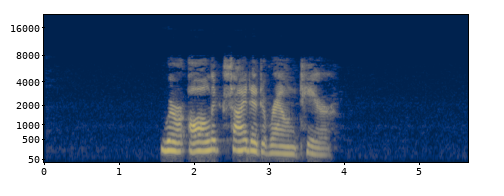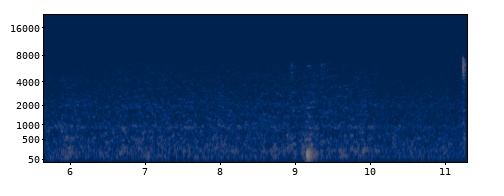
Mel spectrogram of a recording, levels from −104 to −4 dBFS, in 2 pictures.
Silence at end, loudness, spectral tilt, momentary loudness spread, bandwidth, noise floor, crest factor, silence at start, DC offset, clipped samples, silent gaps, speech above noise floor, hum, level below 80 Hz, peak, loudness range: 7.4 s; -31 LUFS; -4 dB/octave; 11 LU; 8 kHz; -84 dBFS; 22 dB; 1.55 s; under 0.1%; under 0.1%; none; 53 dB; none; -82 dBFS; -16 dBFS; 13 LU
